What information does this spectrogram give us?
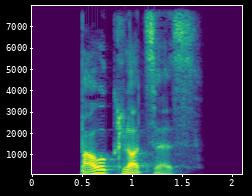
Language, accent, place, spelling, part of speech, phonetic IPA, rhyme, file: German, Germany, Berlin, Bauklotzes, noun, [ˈbaʊ̯ˌklɔt͡səs], -aʊ̯klɔt͡səs, De-Bauklotzes.ogg
- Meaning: genitive singular of Bauklotz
